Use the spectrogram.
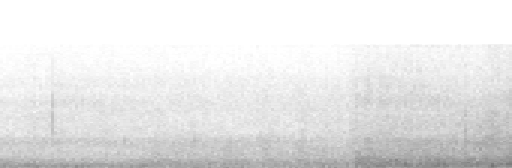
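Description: Ocean surf rolls in steadily at Manapad beach, a continuous broad wash of waves with wind buffeting the microphone, growing louder partway through with no voices.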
